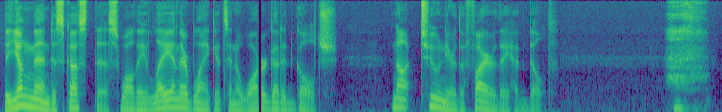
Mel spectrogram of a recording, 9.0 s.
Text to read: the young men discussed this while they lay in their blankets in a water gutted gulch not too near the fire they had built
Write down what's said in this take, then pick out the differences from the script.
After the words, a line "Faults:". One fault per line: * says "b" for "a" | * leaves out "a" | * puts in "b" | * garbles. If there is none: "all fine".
the young men discussed this while they lay in their blankets in a water gutted gulch not too near the fire they had built
Faults:
all fine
